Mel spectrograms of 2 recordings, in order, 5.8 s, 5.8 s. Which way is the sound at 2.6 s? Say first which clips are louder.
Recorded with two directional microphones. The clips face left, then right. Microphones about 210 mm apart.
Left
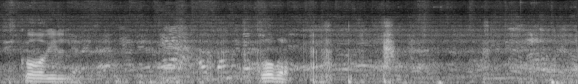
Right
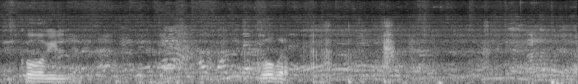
Even; centre (ahead or behind).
